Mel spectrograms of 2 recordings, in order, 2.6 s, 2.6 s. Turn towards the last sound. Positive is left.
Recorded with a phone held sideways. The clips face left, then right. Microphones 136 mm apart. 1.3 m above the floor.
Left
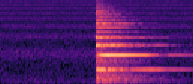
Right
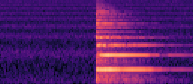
turn(degrees=-30)  # may be behind; listen again after turning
